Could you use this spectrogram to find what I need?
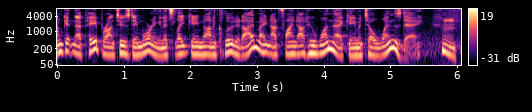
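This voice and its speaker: Speaking with a Midwestern American accent, a man keeps a fairly quick pace. His intonation is lively. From southwest Ohio. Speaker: author. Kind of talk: radio interview. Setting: studio.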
